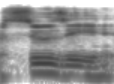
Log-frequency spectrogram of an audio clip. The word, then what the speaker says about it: Siouxsie: Suji is spelled Siouxsie. – Yes, like the Sioux Native Americans.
